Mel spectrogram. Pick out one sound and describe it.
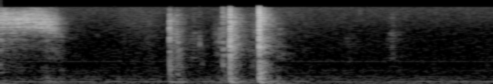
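A plastic stamp block knocks softly on paper over a table.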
